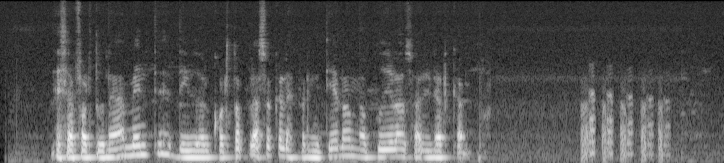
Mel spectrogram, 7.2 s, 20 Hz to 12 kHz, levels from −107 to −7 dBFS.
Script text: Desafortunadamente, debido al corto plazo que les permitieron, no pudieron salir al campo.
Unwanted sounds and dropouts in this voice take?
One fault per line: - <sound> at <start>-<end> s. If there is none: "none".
- laugh at 5.8-6.7 s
